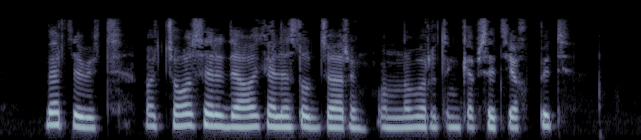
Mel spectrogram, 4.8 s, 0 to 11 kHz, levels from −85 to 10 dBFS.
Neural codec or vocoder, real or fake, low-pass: none; real; 7.2 kHz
